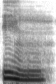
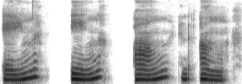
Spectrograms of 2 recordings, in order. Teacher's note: It's kind of like an N, but your tongue, the back of your tongue is to the back of your throat, not the tip of your tongue to the top of your mouth. The back of your tongue goes to the back of your throat. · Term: nasal sound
